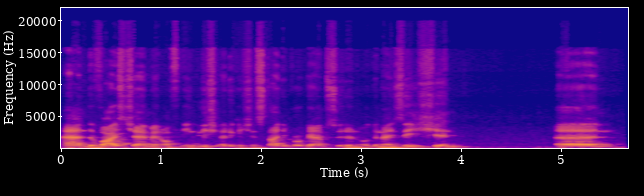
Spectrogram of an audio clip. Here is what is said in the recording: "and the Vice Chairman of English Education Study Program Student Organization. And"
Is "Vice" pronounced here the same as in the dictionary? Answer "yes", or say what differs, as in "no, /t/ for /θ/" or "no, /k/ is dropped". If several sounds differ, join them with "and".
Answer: yes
